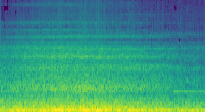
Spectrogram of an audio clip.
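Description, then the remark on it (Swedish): A long, deep breath out during a guided breathing exercise of three deep breaths: a steady breathy rush with a low, rumbling edge that lasts about two seconds and eases slightly at the end. Nobody speaks. “Andas ut.”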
